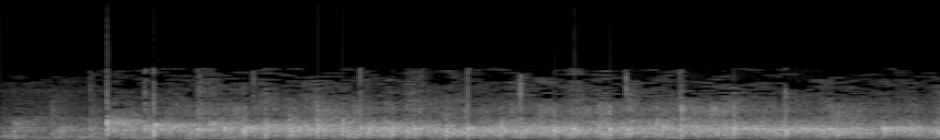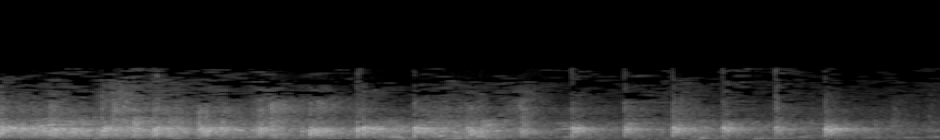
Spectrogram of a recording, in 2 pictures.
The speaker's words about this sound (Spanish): Así que un fuerte aplauso para él.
